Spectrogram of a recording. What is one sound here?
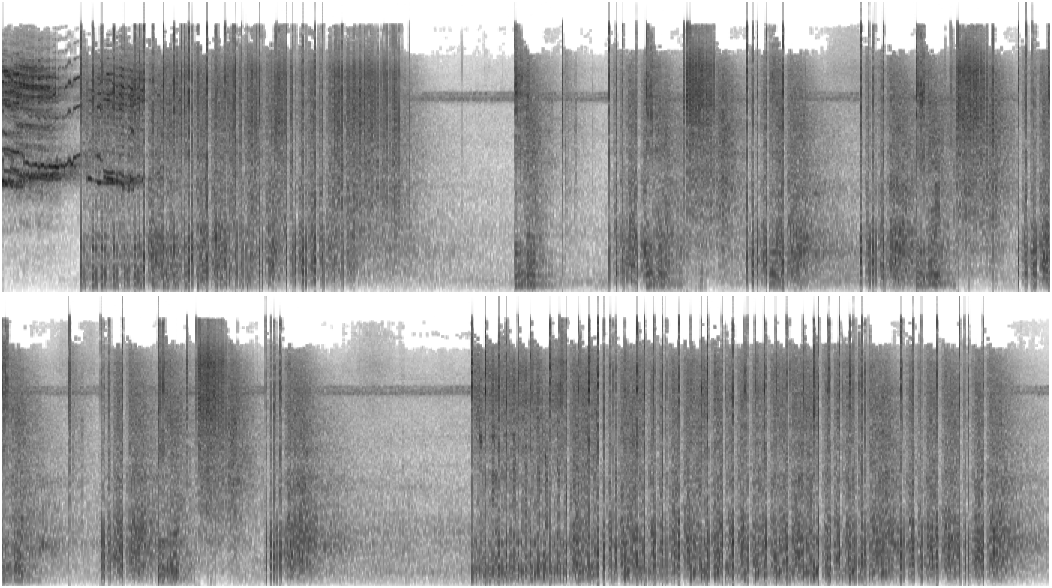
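Firework stars crackle and pop in the air.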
